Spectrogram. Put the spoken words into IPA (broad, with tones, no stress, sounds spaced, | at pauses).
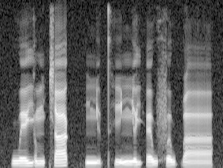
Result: w e˧˥ j ə˧ m c a˦˥ k̚ | ɲ ɨ˨˩˨ t̪ʰ i˨˩˦ ɲ ə˧ j ʔ ɛ˧˥ w f ə˧˥ w ɓ aː˨˩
